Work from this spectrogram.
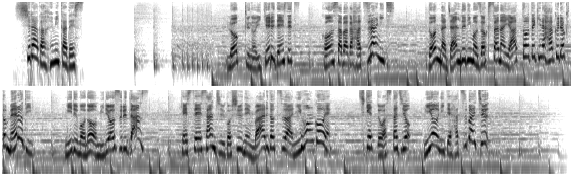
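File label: commercial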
